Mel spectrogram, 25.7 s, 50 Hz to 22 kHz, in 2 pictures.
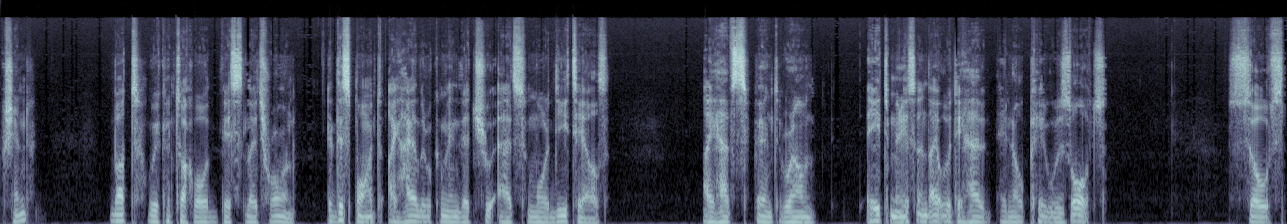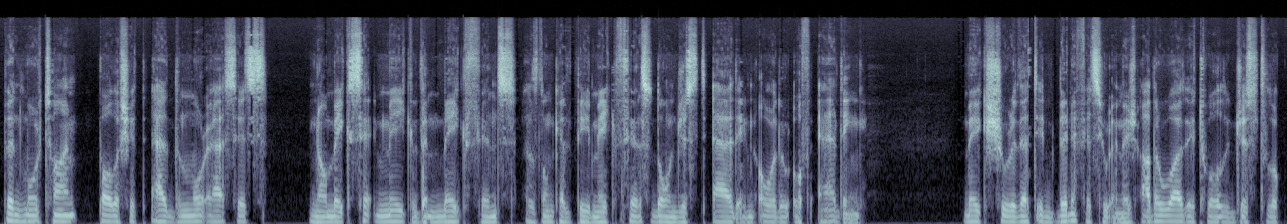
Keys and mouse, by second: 4.2 x, 6.9 g, 7.2 z, 7.5 shift+click, 11.5-13.0 typing, 15.4 s, 16.3 g, 16.5 shift+z, 18.6-19.0 drag, 20.0 g, 20.5 shift+z, 20.8 shift+click, 21.2 r, 21.5 z, 23.5 g, 24.0 z, 24.9 g, 24.9 shift+z, 25.2 shift+click.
